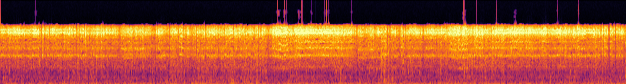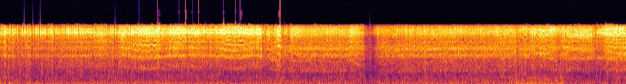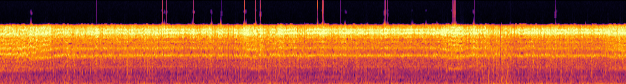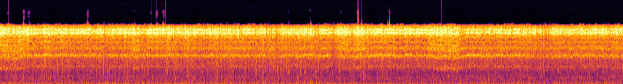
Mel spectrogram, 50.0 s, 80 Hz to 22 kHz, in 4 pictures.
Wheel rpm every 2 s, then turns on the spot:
230, 230, 230, 230, 230, 230, 230, 230, 220, 160, 170, 210, 200, 220, 230, 230, 230, 230, 230, 230, 230, 230, 230, 220, 230.
none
